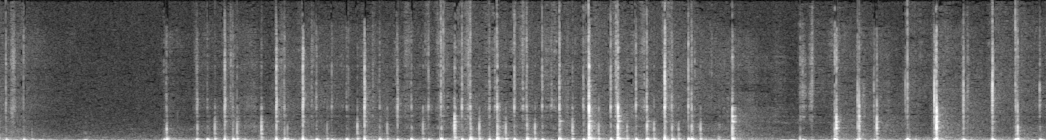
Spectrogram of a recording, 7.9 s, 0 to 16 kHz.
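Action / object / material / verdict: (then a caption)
tap / small plastic bottle with square cap / plastic / none. The square cap of a small matte white plastic bottle is tapped with the nails and fingertips, giving 31 quick, dry clicks, each a soft low thump with a bright tick. The taps start after a second of near silence, come in a rapid, uneven run, ease off briefly around five and a half seconds, then resume.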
